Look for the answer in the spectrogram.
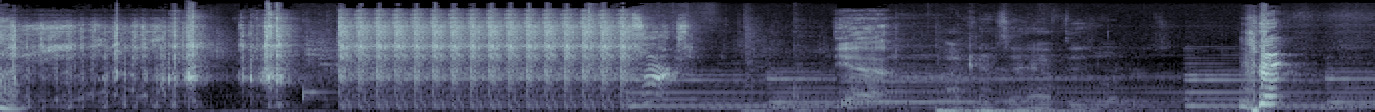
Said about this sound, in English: Bigwood means rewind, a gunshot means forward.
